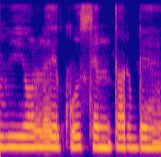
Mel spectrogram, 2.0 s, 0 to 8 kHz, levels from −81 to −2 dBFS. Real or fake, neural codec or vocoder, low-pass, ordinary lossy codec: fake; codec, 44.1 kHz, 2.6 kbps, SNAC; 7.2 kHz; none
